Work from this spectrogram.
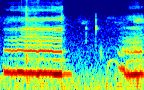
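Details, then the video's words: A pet fox, awake indoors at breakfast time, gives a long, steady, nasal whining note lasting about a second. After a short pause, a second, shorter whine follows, with a person's voice nearby. "Лис Альф завтракает"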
